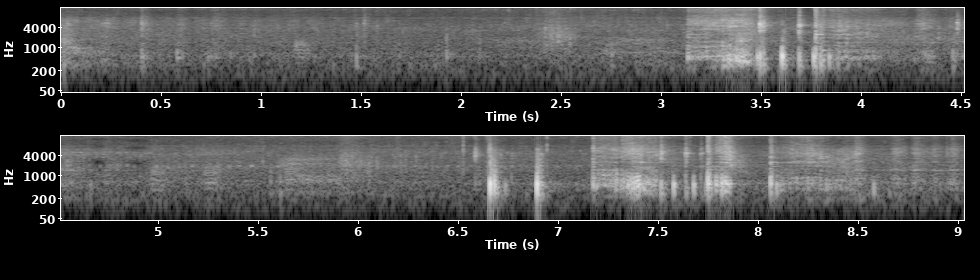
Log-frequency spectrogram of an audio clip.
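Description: Fried pappadam lifted from hot oil with a metal utensil in a home kitchen: two bursts of scraping, clinking and rustling against the pan, with quiet background between them.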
